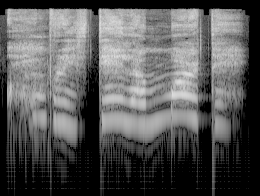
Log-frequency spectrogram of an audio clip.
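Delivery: high, slow, spooked voice; shivery. A narrator's reading. Poquito Tito announcing the Martians, shivery. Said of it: "with a shiverito".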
